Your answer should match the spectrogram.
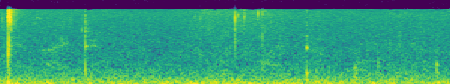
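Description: Near silence: room tone, with one short click right at the start.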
